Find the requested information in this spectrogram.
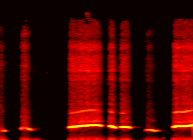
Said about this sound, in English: I used to be able to whistle the whole theme song.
